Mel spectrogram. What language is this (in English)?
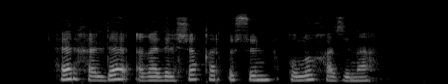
Bashkir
